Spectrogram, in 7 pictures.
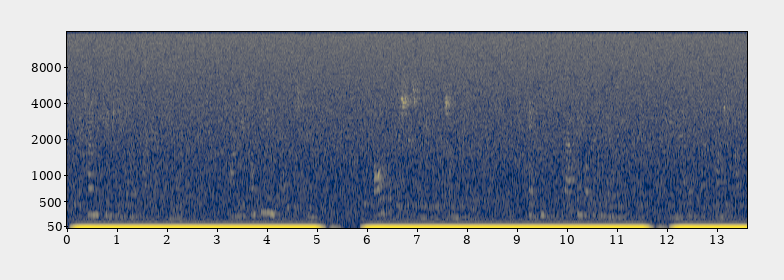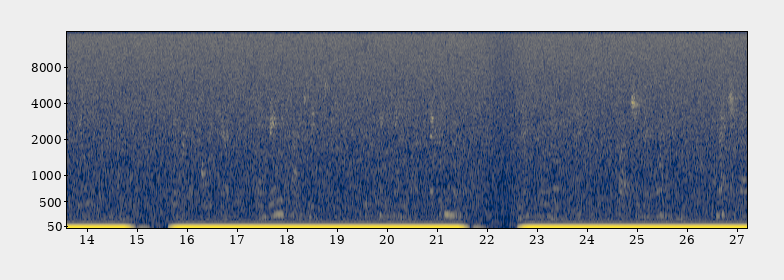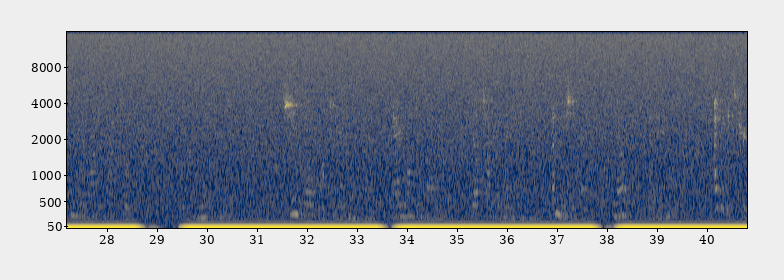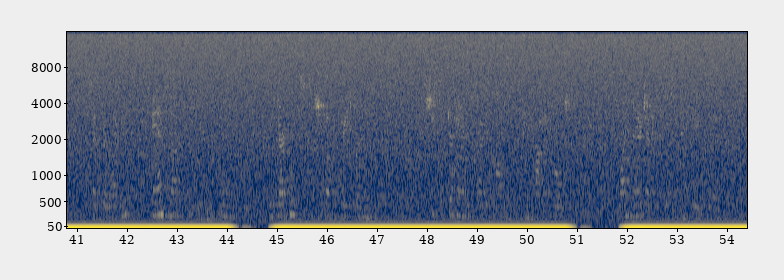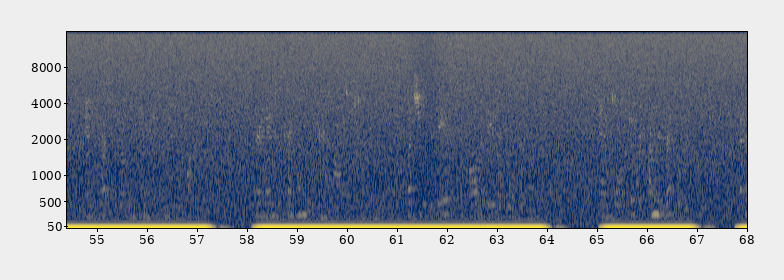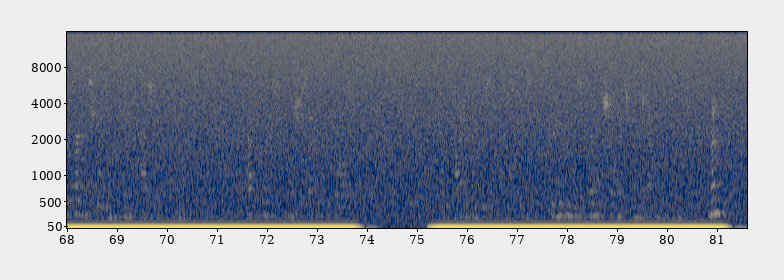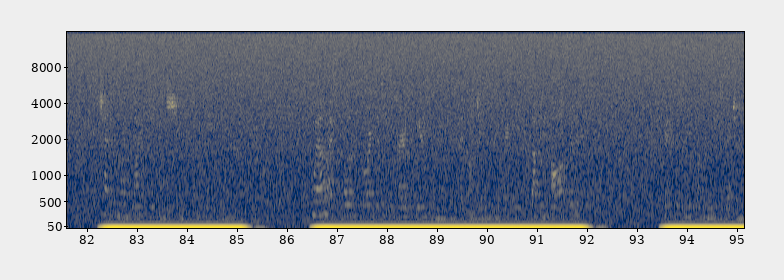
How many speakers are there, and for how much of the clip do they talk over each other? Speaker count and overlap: one, no overlap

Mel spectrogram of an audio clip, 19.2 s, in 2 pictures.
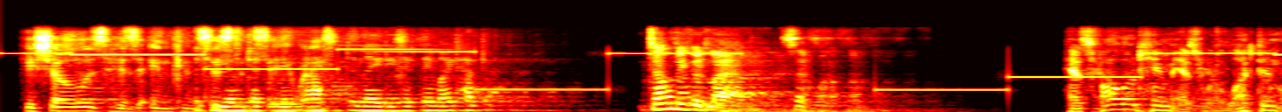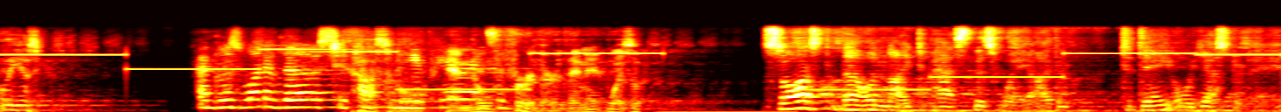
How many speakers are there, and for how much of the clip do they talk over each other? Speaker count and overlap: five, about 13%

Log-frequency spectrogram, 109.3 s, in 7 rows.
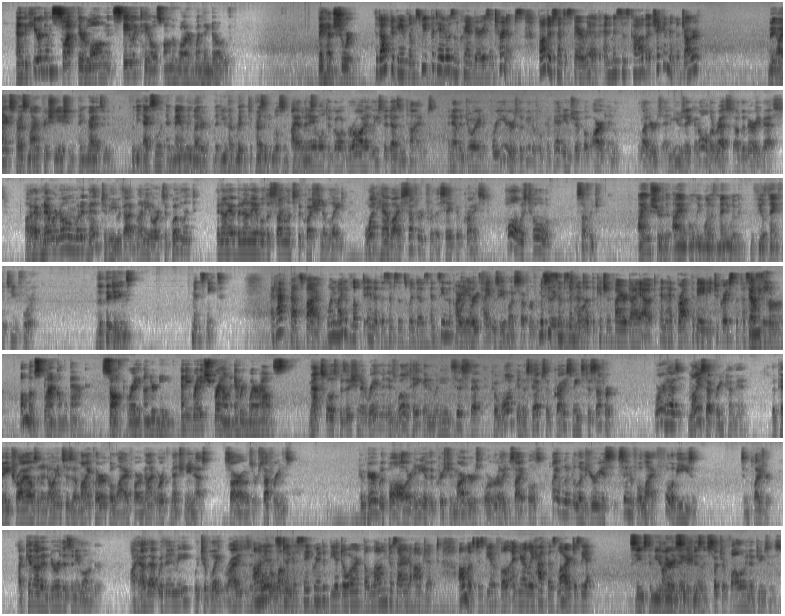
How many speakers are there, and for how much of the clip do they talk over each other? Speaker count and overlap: four, about 5%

